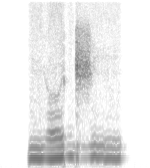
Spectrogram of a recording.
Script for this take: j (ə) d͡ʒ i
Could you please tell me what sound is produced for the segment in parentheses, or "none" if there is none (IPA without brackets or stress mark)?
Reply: ə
